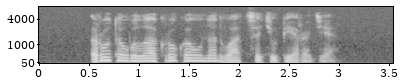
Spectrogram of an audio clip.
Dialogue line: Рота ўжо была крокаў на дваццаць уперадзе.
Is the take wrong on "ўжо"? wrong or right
wrong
